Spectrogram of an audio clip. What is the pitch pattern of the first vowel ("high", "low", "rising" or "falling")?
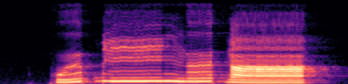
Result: rising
